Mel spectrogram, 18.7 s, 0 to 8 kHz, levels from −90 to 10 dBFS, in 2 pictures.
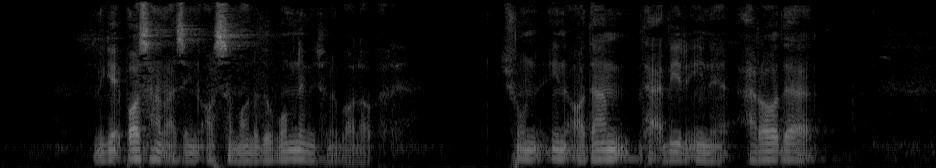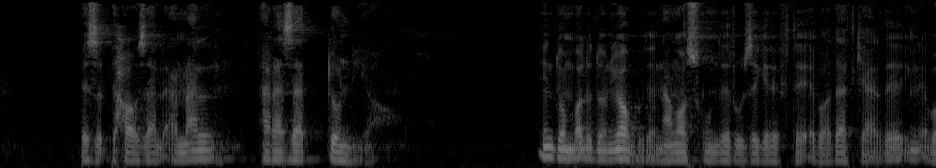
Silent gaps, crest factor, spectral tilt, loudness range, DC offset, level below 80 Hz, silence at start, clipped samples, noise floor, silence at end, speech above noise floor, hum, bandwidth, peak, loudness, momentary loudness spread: none; 26 dB; -3.5 dB/octave; 8 LU; under 0.1%; -76 dBFS; 0.8 s; under 0.1%; -80 dBFS; 0 s; 30 dB; none; 8 kHz; -26 dBFS; -49 LUFS; 17 LU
